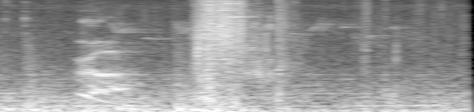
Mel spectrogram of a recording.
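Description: A burst of hissing spray whooshes.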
